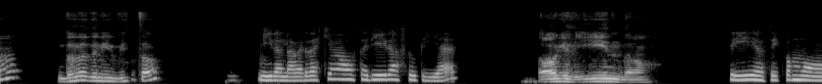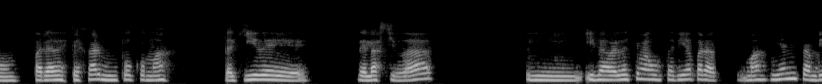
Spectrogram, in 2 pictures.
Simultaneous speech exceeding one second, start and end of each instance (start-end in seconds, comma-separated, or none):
none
